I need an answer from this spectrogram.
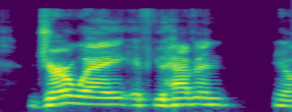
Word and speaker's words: Gerwai: this is how you this is how Jerway spells his name, right? Geer wii, right? You probably like, oh, wouldn't have figured that out phonetically."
